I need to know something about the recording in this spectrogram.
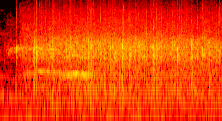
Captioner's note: applauding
